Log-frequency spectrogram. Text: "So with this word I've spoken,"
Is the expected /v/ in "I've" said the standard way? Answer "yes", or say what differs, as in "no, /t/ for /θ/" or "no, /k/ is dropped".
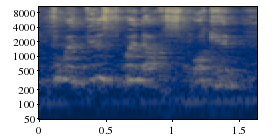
no, /w/ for /v/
